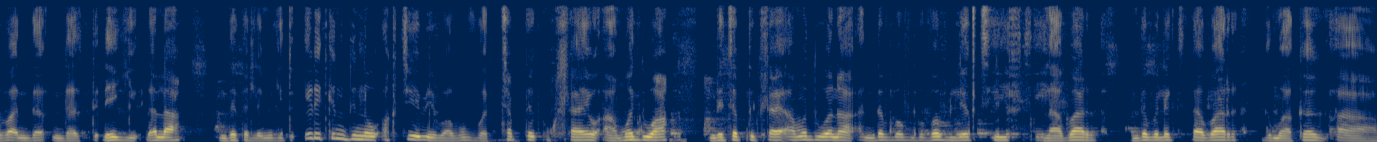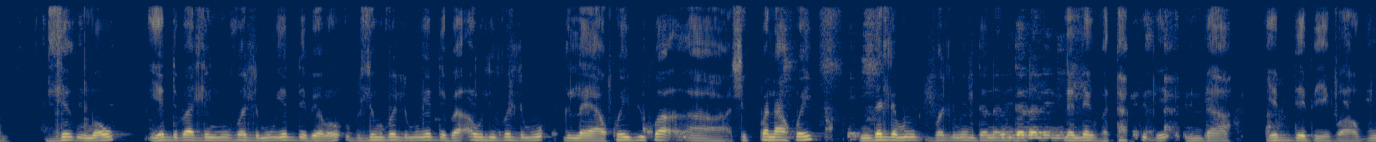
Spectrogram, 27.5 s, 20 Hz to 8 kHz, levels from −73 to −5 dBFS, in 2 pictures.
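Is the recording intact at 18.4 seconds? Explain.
No. At 18.4 s two faults overlap. Background gated by the echo canceller runs from 11.09 to 23.35 s: whenever the far-end loudspeaker plays, the canceller clamps the microphone hard, so the room tone sinks by as much as about 40 dB and returns once it releases, adding up to about four seconds of dips. Unlike a network dropout, the speech stays continuous while only the ambience around it vanishes and reappears.

An echo leak also runs from 17.54 to 27.5 s. A second copy of the speech trails the original by 361 ms and is nearly as loud as it. The likely cause is a far side playing the call over a loudspeaker whose canceller let part of its microphone pickup through and sent it back. Unlike room reverberation, this is a distinct, delayed repeat rather than a smooth decaying tail.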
